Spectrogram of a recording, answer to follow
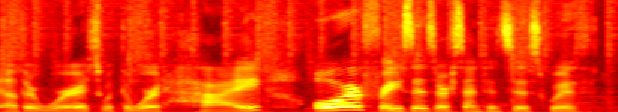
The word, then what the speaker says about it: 还: So in today's character mind map, we talked about many different words that come together with the character for hai or huán.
